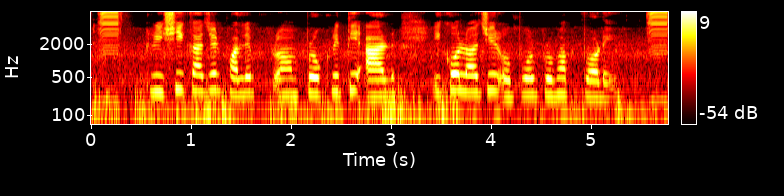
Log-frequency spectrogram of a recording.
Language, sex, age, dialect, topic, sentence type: Bengali, female, 18-24, Northern/Varendri, agriculture, statement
